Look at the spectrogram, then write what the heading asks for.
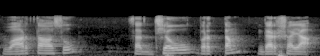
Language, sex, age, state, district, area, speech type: Sanskrit, male, 30-45, Telangana, Ranga Reddy, urban, read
